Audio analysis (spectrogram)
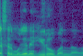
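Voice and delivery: ordinary talk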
